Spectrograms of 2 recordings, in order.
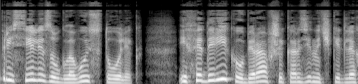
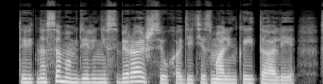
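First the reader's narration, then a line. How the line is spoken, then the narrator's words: Plain. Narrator (Russian): спросила Пьета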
